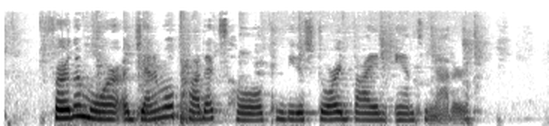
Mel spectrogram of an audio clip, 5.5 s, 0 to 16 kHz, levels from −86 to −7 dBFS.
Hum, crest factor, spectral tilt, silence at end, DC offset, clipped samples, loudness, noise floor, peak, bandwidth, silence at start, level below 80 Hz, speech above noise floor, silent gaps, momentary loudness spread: none; 18 dB; -6.5 dB/octave; 0.75 s; under 0.1%; under 0.1%; -17 LUFS; -61 dBFS; 0 dBFS; 11.5 kHz; 0.55 s; -56 dBFS; 44 dB; none; 19 LU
